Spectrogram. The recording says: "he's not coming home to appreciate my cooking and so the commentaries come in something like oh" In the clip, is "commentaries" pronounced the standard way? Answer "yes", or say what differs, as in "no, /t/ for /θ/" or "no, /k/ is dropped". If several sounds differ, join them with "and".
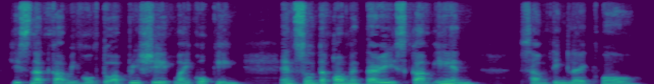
no, /s/ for /z/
